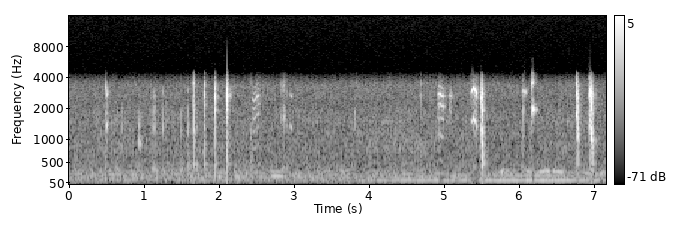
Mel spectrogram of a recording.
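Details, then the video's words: Female and male pet lovebirds playing at their nest, giving a series of short, sharp squeaky chirps, loosely clustered, some single and some in quick pairs, over a faint low hum. "Lovebirds and their nest"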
